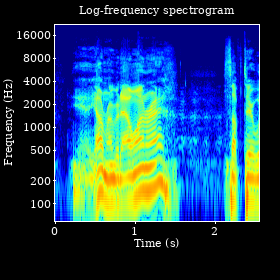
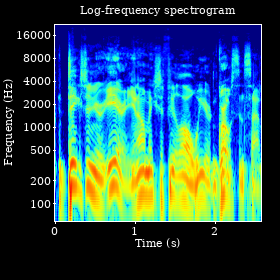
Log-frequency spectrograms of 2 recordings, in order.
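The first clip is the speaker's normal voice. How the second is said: ordinary talk, nothing marked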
